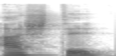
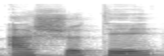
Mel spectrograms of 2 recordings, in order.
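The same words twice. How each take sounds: First: The E in the middle is dropped. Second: The E in the middle is clearly pronounced. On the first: "quand on parle vite, on ne prononce pas vraiment le E" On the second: "Au lieu de"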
